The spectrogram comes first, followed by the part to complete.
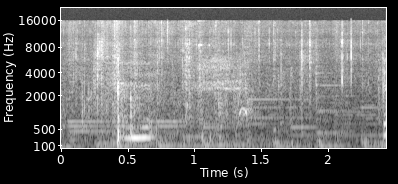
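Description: Quiet background music with steady held notes, and one brief sharp sound about half a second in.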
